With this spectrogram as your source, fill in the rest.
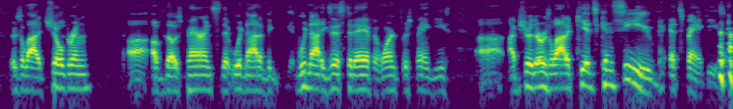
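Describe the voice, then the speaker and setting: Here a man talks with an American accent at a moderate pace. The sound is dry and close, with no echo. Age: 50s. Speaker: DJ. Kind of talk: casual interview chat.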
